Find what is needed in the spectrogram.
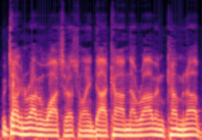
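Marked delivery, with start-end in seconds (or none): none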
